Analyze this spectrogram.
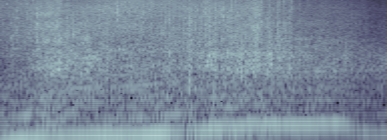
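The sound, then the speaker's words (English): A car engine roars at night, its deep hum climbing steadily in pitch as it accelerates, with a rushing wash of road noise, then easing off at the end. “And then I heard a car speeding up.”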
